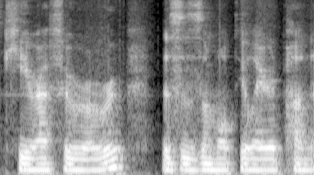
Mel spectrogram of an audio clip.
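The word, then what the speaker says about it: キラフロル: As far as the Japanese name for glamor is concerned, it's pronounced kira furu.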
